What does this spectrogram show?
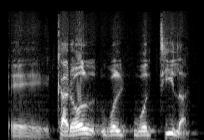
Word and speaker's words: Karol Wojtyła: E o Karol Wojtyła, esses dias eu pedi a alguém que fala polonês para me corrigir a pronúncia, Karol Wojtyła, que era o nome do Papa, ele sofreu muito na mão do comunismo na época da Polônia.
